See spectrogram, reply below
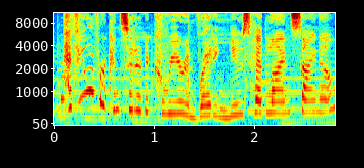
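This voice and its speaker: A woman's voice: very high voice, quick pace. A woman playing a perky young cat-girl courier in a video game, polite and earnest, with music behind her. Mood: earnest, bossy. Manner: polite, earnest, animated customer-service talk.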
